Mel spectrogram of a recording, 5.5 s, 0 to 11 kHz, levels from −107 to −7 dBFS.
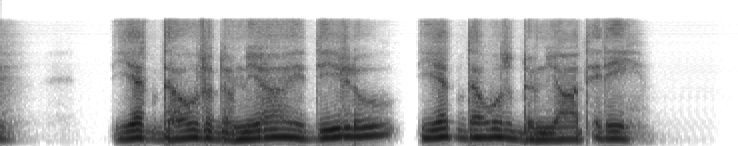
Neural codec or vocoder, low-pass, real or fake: codec, 16 kHz, about 1 kbps, DyCAST, with the encoder's durations; 7.2 kHz; fake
